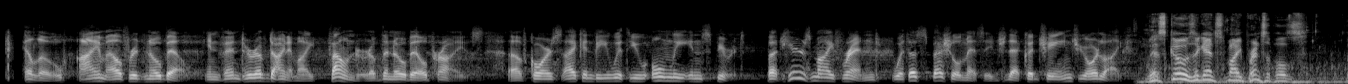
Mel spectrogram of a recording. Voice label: character voices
